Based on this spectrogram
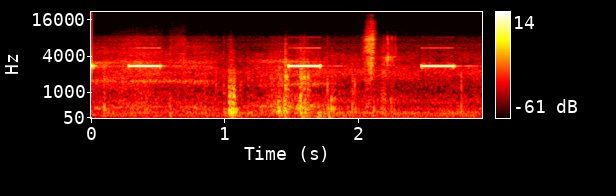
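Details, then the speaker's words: Peugeot 3008 after battery replacement, BSI shut down flagging handbrake faults, 11 volts at battery: high warning beep repeating about once a second, warning staying on, brake pedal not recognized, mileage display gone; battery fuse later found responsible. "It's beeping, it's hella annoying. See that stayed, that warning stayed on."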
